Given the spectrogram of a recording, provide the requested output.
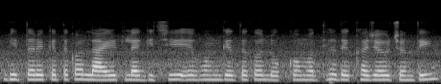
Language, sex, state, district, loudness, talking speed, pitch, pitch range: Odia, female, Odisha, Malkangiri, -16 LUFS, 135 wpm, 215 Hz, 210-225 Hz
